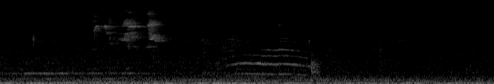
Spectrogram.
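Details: Rescue cat and kittens eating together, a rescued animal giving a clear drawn-out meow with stacked tones that bend downward after a faint earlier mew, over a low steady background rumble and light clicks.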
